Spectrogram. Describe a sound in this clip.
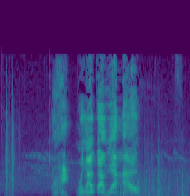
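A young man shouts excitedly close to a microphone.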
